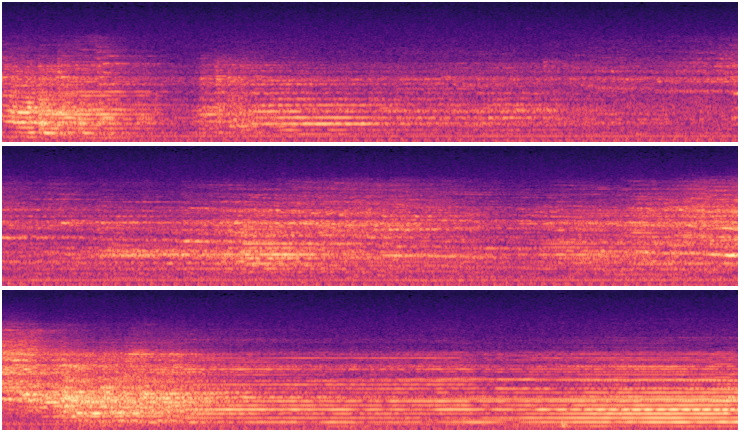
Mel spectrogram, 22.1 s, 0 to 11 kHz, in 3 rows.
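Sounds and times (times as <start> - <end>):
bowed electric guitar wailing: 0.0 - 22.0
steady low drone: 0.0 - 22.0.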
